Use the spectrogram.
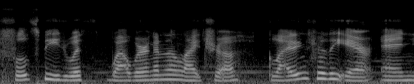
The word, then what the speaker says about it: Elytra: Now, an item was added to 1.9 that also can be enchanted with Unbreaking, and it's called the Elytra, as pronounced from the wiki. Yes, it's pronounced Elytra.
